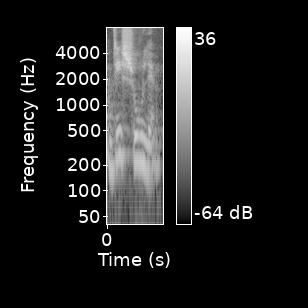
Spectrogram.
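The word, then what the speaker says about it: Schule: далі наступне в нас сцх сцх разом читається як ш наприклад шлісн це зачиняти Та дішуле це школа вершина абос нова нашої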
